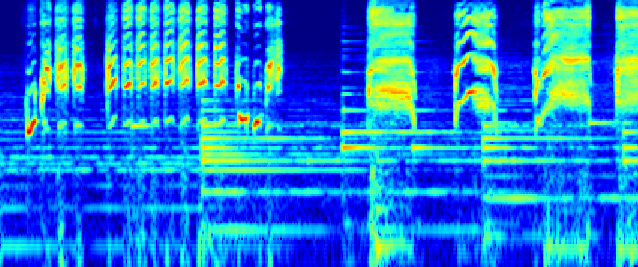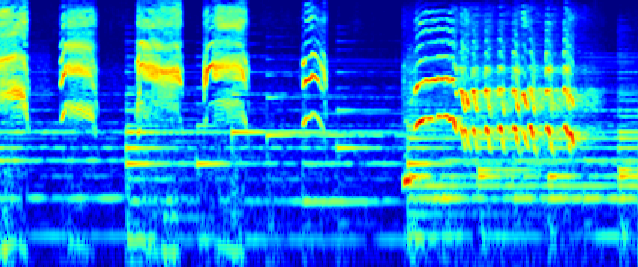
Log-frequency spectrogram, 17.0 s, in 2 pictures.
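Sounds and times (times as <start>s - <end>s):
background music of held notes: 0.0s - 17.0s
monkey cries: 0.3s - 3.8s, 4.9s - 11.9s, 12.5s - 13.0s, 13.9s - 16.4s.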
